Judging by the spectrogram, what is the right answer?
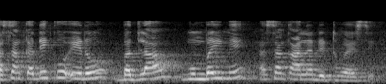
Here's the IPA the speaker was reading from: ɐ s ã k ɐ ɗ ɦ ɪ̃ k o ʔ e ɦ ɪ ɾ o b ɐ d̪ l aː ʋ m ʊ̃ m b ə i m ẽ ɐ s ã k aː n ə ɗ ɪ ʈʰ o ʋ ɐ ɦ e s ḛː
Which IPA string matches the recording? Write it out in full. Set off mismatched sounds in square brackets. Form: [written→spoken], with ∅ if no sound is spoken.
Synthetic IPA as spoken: ɐ s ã k ɐ ɗ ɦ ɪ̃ k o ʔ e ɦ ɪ ɾ o b ɐ d̪ l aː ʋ m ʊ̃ m b ə i m ẽ ɐ s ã k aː n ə ɗ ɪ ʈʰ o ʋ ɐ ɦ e s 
